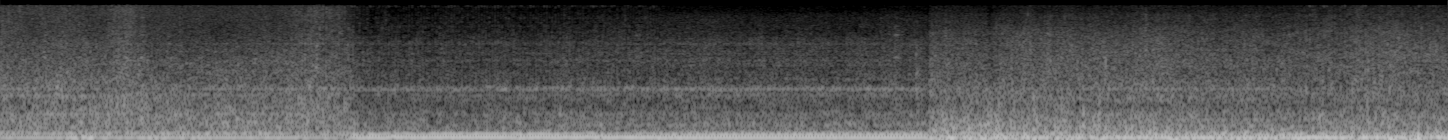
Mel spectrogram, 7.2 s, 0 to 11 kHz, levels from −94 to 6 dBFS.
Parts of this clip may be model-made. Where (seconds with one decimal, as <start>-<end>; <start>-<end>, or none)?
1.5-3.3; 6.5-7.2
